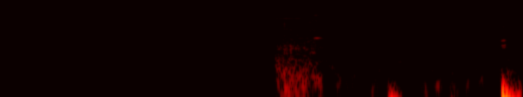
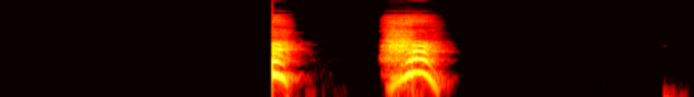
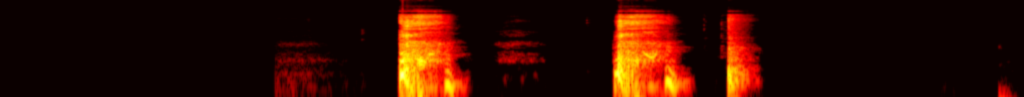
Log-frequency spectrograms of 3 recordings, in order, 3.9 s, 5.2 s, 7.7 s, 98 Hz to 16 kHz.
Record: {"cough_length": "3.9 s", "cough_amplitude": 663, "cough_signal_mean_std_ratio": 0.15, "exhalation_length": "5.2 s", "exhalation_amplitude": 32767, "exhalation_signal_mean_std_ratio": 0.23, "three_cough_length": "7.7 s", "three_cough_amplitude": 32766, "three_cough_signal_mean_std_ratio": 0.22, "survey_phase": "beta (2021-08-13 to 2022-03-07)", "age": "45-64", "gender": "Female", "wearing_mask": "No", "symptom_none": true, "smoker_status": "Never smoked", "respiratory_condition_asthma": false, "respiratory_condition_other": false, "recruitment_source": "REACT", "submission_delay": "1 day", "covid_test_result": "Negative", "covid_test_method": "RT-qPCR", "influenza_a_test_result": "Negative", "influenza_b_test_result": "Negative"}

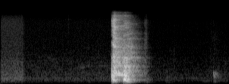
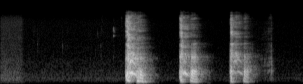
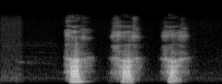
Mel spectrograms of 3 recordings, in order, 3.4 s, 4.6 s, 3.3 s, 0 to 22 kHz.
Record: {"cough_length": "3.4 s", "cough_amplitude": 14367, "cough_signal_mean_std_ratio": 0.23, "three_cough_length": "4.6 s", "three_cough_amplitude": 14099, "three_cough_signal_mean_std_ratio": 0.3, "exhalation_length": "3.3 s", "exhalation_amplitude": 12199, "exhalation_signal_mean_std_ratio": 0.32, "survey_phase": "beta (2021-08-13 to 2022-03-07)", "age": "45-64", "gender": "Male", "wearing_mask": "No", "symptom_none": true, "smoker_status": "Never smoked", "respiratory_condition_asthma": false, "respiratory_condition_other": false, "recruitment_source": "REACT", "submission_delay": "1 day", "covid_test_result": "Negative", "covid_test_method": "RT-qPCR"}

